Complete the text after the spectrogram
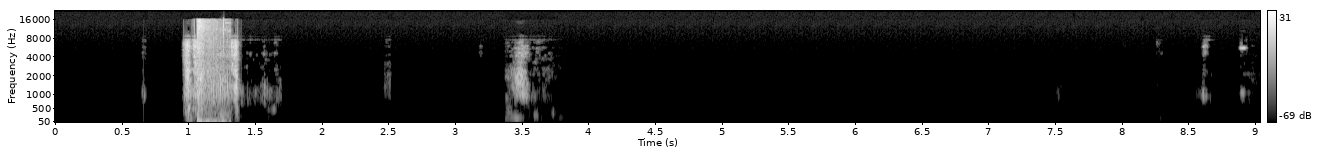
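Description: Short electronic game sound effects play in quick bursts.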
